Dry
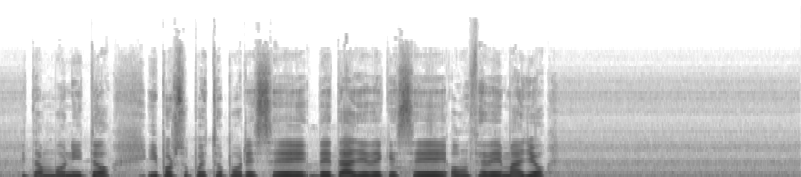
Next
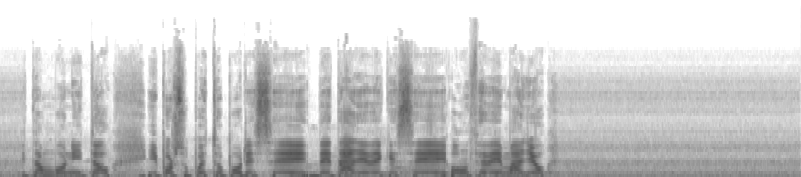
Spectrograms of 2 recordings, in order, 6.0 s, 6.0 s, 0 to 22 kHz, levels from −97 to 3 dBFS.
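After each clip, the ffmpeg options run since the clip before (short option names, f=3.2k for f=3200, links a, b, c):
-af "afftfilt=real='re*lt(hypot(re,im),0.224)':imag='im*lt(hypot(re,im),0.224)':win_size=1024:overlap=0.75"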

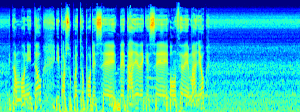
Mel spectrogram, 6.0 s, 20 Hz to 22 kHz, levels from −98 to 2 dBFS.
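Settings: -af "highshelf=f=7.1k:t=q:w=3:g=10.5,volume=4dB"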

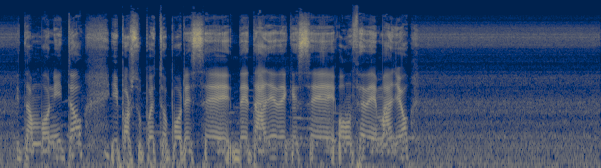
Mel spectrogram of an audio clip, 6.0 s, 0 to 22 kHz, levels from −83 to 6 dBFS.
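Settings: -af "alimiter=level_in=6.5dB:limit=-1dB:release=50:level=0:latency=1,volume=-4dB"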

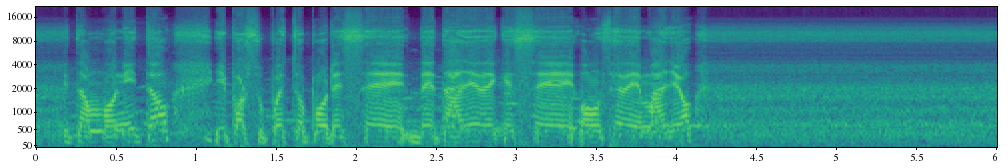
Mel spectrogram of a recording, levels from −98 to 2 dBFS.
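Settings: -filter_complex "[0:a]asplit=2[a][b];[b]highpass=f=720:p=1,volume=24dB,asoftclip=type=tanh:threshold=-4.5dB[c];[a][c]amix=inputs=2:normalize=0,lowpass=f=3.3k:p=1,volume=-6dB,volume=-2dB"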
